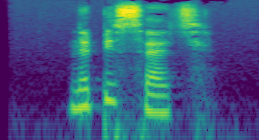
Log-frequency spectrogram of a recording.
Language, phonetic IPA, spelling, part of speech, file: Russian, [nəpʲɪˈsatʲ], написать, verb, Ru-написать.ogg
- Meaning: to write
